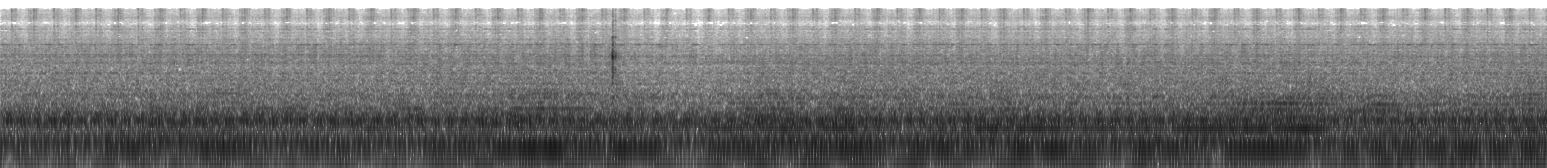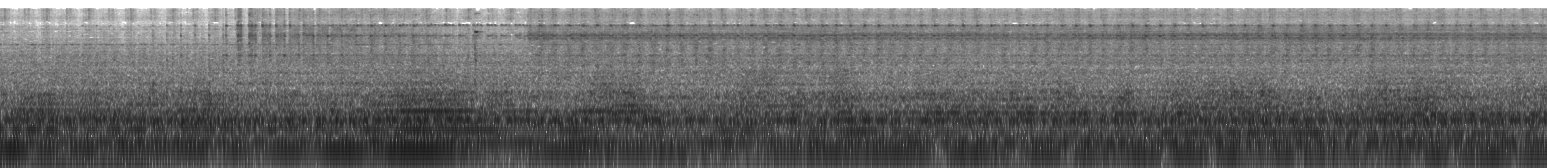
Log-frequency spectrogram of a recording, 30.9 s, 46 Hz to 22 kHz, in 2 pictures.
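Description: A lathe built around 1929–1930, running steadily with a low hum while a tool takes a hand-fed facing cut across a steel workpiece, cleaning off the mill scale. A sharp click comes about six seconds in, and a faint high hiss joins about two-thirds of the way through.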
